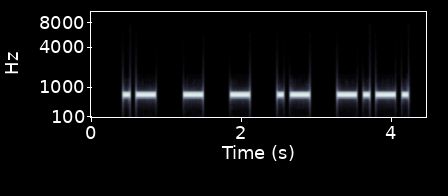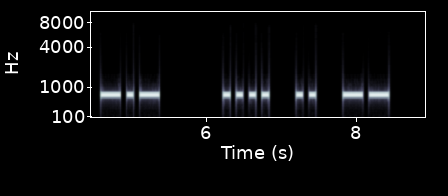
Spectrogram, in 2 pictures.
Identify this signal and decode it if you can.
Morse code, heard as a keyed tone, about 14 wpm, spaced as for 12 wpm, 700 Hz. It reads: ATTACK HIM
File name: Morsekurs / Witze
